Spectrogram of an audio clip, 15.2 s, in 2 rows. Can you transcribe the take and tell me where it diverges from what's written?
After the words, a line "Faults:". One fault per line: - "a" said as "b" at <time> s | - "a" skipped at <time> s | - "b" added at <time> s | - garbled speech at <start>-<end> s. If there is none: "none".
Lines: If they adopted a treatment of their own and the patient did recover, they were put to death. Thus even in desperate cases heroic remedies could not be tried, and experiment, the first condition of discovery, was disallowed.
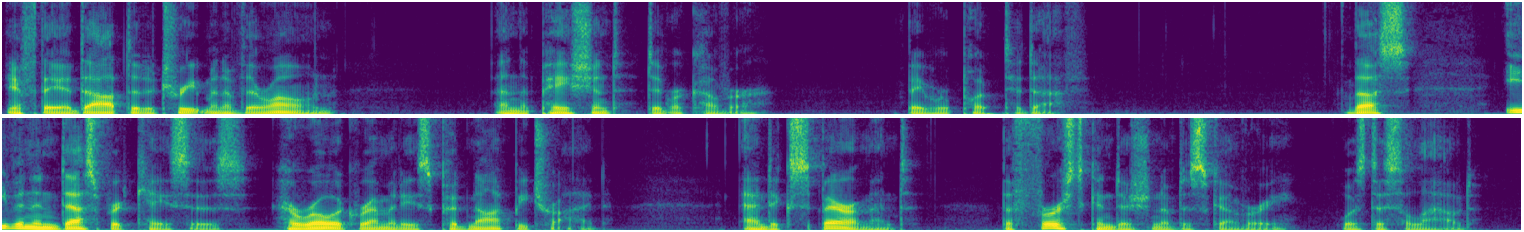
If they adopted a treatment of their own and the patient did recover, they were put to death. Thus even in desperate cases heroic remedies could not be tried, and experiment, the first condition of discovery, was disallowed.
Faults:
none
